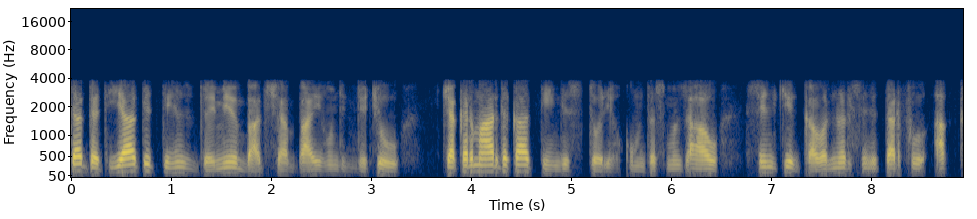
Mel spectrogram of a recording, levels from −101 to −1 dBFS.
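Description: Throughout, the speech carries G.729 codec damage that is plainly audible, with the rough, slightly synthetic texture of a low-rate model-based coder consistent with about 8 kbit/s. The line band runs from 300 Hz to 3.4 kHz, removing low warmth and upper sibilance.

From 1.97 to 2.01 s, VoIP packet loss concealed by the speech codec: about 20 ms of audio, consistent with one lost packet, is replaced by the decoder repeating its last pitch and filter at falling gain. This stretches the sound into a brief fading buzzy tone or coloured noise, and the voice stays weak or distorted until the frames rebuild.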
